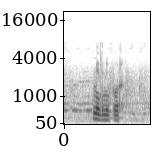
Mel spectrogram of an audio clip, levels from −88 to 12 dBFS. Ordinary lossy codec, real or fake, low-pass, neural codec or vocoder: none; real; 7.2 kHz; none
